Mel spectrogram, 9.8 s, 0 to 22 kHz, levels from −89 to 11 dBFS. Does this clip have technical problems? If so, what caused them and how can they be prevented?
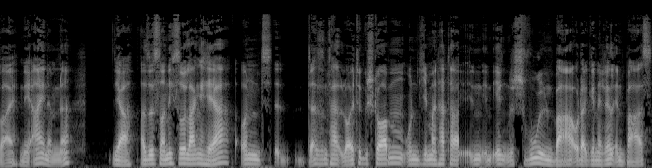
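Yes. Audio missing between chunks: at 4.08 s, after "so lange her und", and at 6.88 s, before "in irgendeine", about a fifth of a second vanishes with the edges butted together. Unlike a dropout, no silent gap remains. The regular spacing likely reflects 3-second processing chunks. Overlapping or buffering the chunk boundaries so the handover loses no samples prevents this.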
